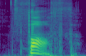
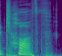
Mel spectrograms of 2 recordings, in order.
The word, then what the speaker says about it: Thoth: the deity known as Thoth or Toth depending on how you say it associated with the Emerald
